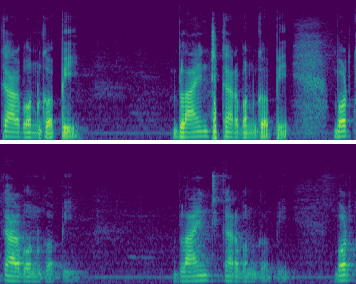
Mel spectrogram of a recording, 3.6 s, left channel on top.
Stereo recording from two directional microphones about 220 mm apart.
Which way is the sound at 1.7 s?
50° left (ahead or behind).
